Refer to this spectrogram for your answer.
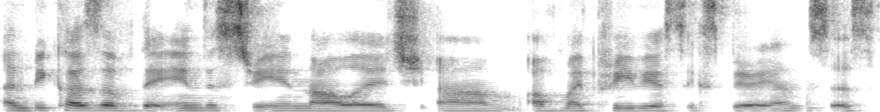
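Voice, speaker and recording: Against a quiet background, a woman with a non-native accent speaks in a very deep, low voice with a dark, mellow tone and flat, monotone intonation. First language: not English. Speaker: social media consultant for realtors. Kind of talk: online training presentation. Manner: halting, many fillers.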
